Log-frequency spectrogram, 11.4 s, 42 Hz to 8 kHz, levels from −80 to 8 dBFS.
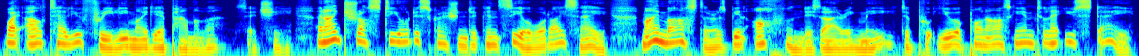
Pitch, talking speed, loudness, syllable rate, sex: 120 Hz, 200 wpm, -22 LUFS, 4.8 syllables/s, male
